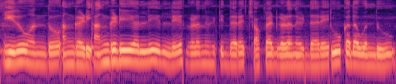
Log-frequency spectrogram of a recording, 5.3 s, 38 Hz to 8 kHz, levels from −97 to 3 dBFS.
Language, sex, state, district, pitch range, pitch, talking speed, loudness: Kannada, male, Karnataka, Gulbarga, 130-150 Hz, 135 Hz, 150 wpm, -18 LUFS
